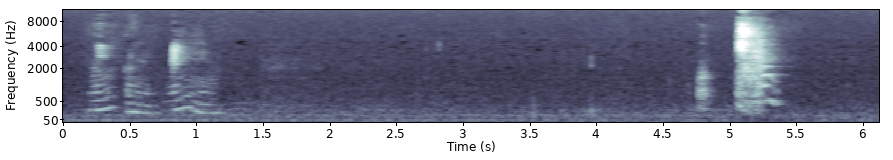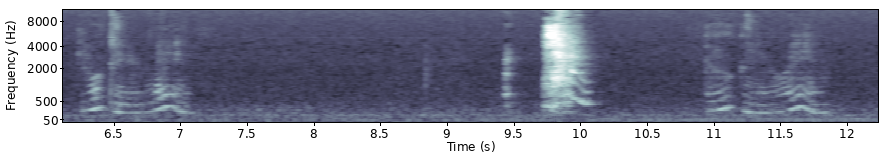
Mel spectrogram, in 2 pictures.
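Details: African grey parrot sneezing, two sharp explosive sneezes separated by soft chirps and whistled vocal sounds in a quiet room, after trying to sing.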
